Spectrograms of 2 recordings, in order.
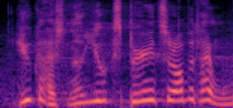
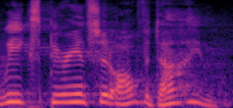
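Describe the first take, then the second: First: Said in the usual way. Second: We pushed forward as the correction; stress on We. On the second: Real, not acted. Preacher correcting himself to the congregation, stress on We. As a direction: lean on We, not You.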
